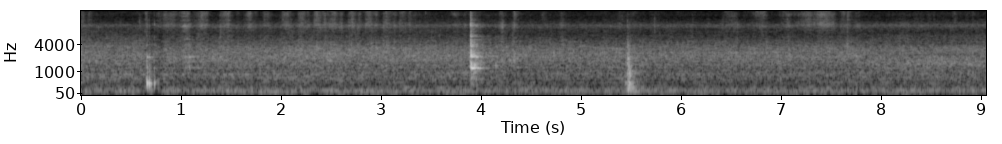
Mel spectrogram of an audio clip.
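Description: Pot of chicken caldereta simmering with a steady hiss, broken by three sharp clinks against the pot, about a second, four seconds and five and a half seconds in.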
